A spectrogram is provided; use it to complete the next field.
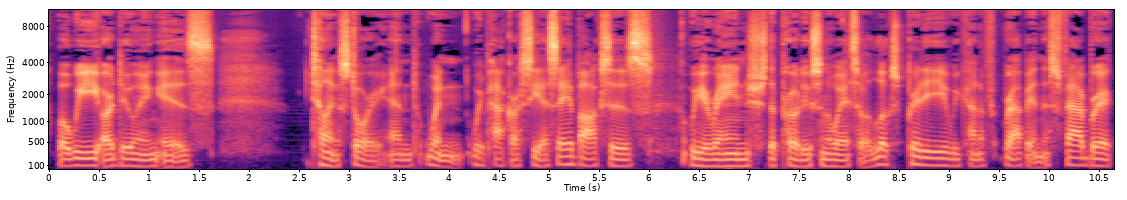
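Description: With an American accent, a man speaks at a moderate pace in a fairly low pitch with fairly even intonation and an unremarkable speaking voice. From Seattle, Washington. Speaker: farmer. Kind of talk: interview conversation. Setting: in-person in an office.

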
